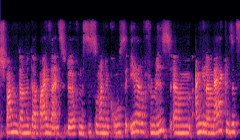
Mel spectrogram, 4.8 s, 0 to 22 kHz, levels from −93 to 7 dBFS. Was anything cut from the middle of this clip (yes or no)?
no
